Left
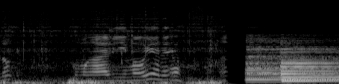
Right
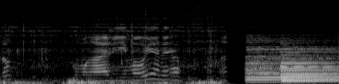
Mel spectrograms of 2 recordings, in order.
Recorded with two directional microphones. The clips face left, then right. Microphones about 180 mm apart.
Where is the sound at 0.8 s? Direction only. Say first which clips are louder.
Left 1 dB; 10° left (ahead or behind).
